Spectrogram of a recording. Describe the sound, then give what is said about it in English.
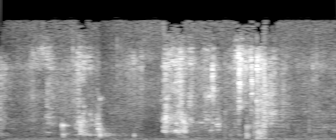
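A few quick papery rustles and flicks, like pages being turned one after another, crisp and moderately loud with short pauses between them and no voices. “And I'm sure we all have an IT system that makes a noise like pages turning.”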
